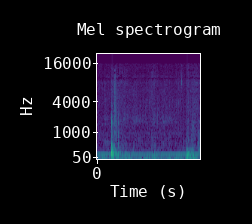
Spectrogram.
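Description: Faint steady low hum with two short, soft thumps, one about a third of a second in and one near the end.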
